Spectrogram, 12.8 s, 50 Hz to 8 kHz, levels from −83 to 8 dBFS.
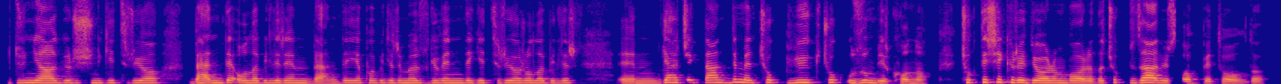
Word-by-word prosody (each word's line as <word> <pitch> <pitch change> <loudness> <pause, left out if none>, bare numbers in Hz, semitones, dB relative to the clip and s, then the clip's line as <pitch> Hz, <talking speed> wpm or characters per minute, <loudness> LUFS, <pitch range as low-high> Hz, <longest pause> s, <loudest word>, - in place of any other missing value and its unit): dünya 205 -1 +3
görüşünü 200 0 -3
getiriyor. 205 0 -3 0.3
Ben 185 +2 +2
de 220 - +3
olabilirim, 195 -1 0
ben 155 +2 -3
de 200 - -2
yapabilirim 205 0 -3
özgüveni 195 0 -1
de 200 - +1
getiriyor 200 0 -2
olabilir. 195 0 -3 0.4
Emm, 180 0 -2
gerçekten 230 -1 0
değil 260 -1 +2
mi? 215 -3 +2
Çok 230 0 -3
büyük, 225 +3 +1
çok 235 0 -2
uzun 205 0 +2
bir 180 -1 0
konu. 160 -3 -2 0.3
Çok 230 0 -2
teşekkür 245 -1 +2
ediyorum 200 -3 +4
bu 195 - +2
arada. 190 0 +3
Çok 235 +3 -8
güzel 215 +1 +6
bir 190 - -1
sohbet 175 0 -2
oldu. 150 - -1
200 Hz, 155 wpm, -22 LUFS, 190-215 Hz, 0.4 s, güzel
